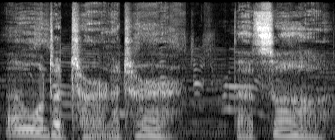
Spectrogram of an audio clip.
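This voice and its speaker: An actor playing a gaunt, menacing pirate who taunts in a lewd, leering way in an audio drama. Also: male voice, on the low side, big pitch swings, music in the background. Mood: lewd, taunting. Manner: taunting, lewd, slow drawl.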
